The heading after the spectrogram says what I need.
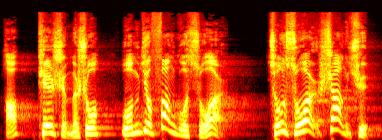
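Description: Man, pastor, sermon, high husky voice, very animated pitch, loud urging then low quiet asides. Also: moderate pace. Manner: preaching with sharp swings between loud exhortation and low quiet asides.

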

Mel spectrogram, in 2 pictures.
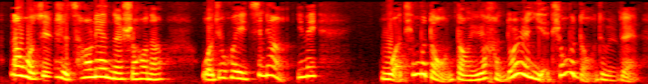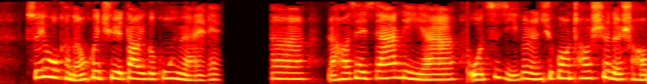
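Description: An earnest woman preaching and answering questions as a pastor's wife, gentle in manner and often pausing on fillers. Her voice is very dark and mellow, with a husky edge. The recording sounds dull and lo-fi. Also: medium pitch. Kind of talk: sermon and Q&A teaching.

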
